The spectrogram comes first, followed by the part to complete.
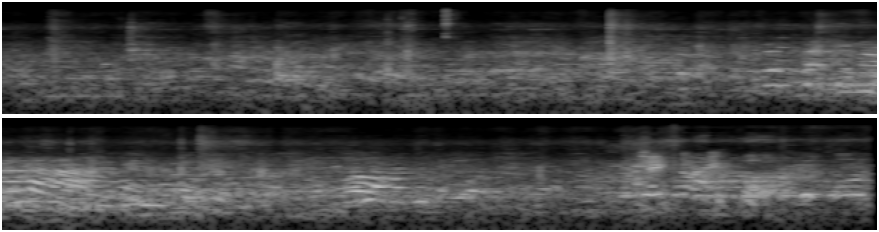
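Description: Indistinct chatter of many voices, with a nearer voice standing out louder about halfway through.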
